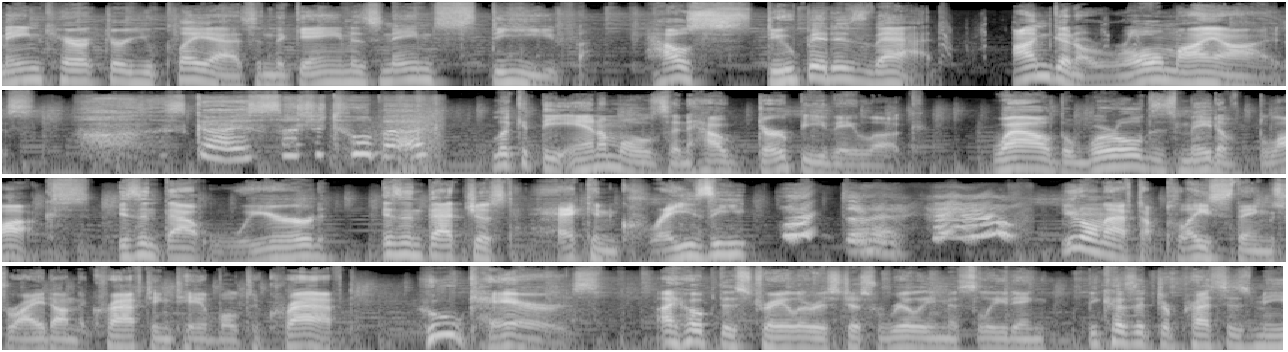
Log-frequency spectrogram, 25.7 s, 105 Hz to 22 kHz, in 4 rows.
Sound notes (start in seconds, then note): 6.8 sigh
